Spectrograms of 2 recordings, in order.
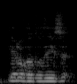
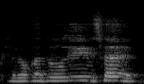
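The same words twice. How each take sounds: First: Said in the usual way. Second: Slow, stretched-out show title; drawn-out catchphrase. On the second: Acted. Host closing the show with its title, drawn out. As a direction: draw out "tú dices" like a slogan.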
